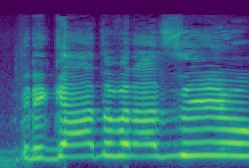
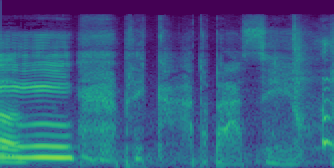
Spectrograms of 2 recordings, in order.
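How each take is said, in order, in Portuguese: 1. É falada com voz normal. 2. É falada em sussurro suave.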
